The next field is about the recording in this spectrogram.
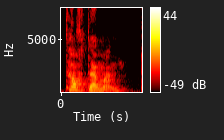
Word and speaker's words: Tochtermann: Tochtermann, ja, ist wie Richter Richter. Ja, Tochtermann. Tochtermann. Er heißt so.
